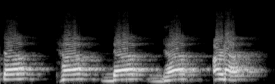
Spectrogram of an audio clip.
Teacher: आपका जीभ का अग्र भाग वहां पर जाकर टकराता है तो ट ठ ड ढ अड़ ये मुर्धा में जाकर टकराते हैं इसलिए इसे मुर्धन्य व्यंजन कहा जाता है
